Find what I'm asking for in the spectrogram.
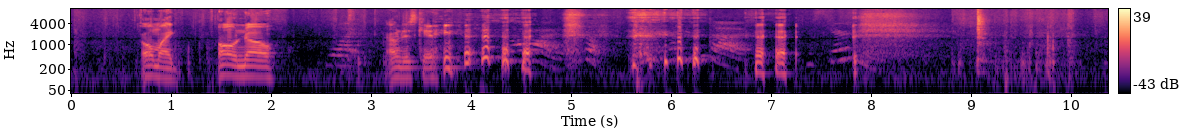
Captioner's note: laughs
